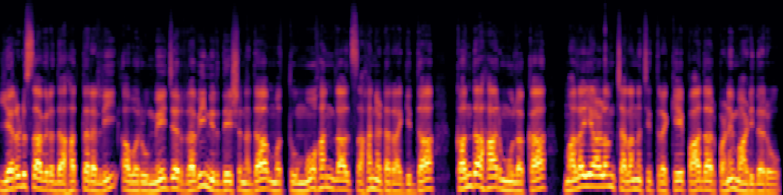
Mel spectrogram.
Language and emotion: Kannada, neutral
